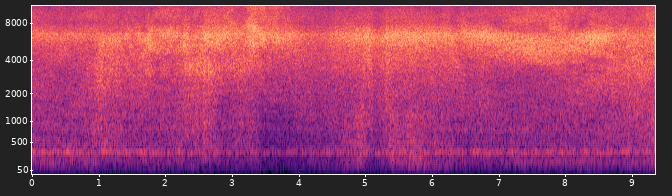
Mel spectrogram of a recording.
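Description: High-pressure washer spraying a jet of water onto a vehicle's body: a steady hiss of spray over the continuous hum of the washer's motor-driven pump.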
